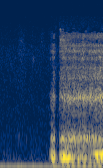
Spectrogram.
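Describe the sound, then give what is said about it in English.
A short snoring breath rasps in after a moment of near silence, a low rumbling, throaty drone with a faint buzzy edge, picked up over a phone call. “I think Grandpa had his headphones in, and we can hear him breathing.”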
